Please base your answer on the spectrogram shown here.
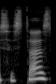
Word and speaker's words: Cestas: Cestas, prononcé Cestas, dans le sud-ouest de la France, situé en banlieue sud-ouest de Bordeaux, dans le département de la Gironde, en région de Nouvelle-Aquitaine.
